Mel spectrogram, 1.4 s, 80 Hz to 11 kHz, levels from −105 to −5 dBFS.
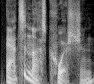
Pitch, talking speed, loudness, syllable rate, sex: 115 Hz, 170 wpm, -19 LUFS, 4.0 syllables/s, male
